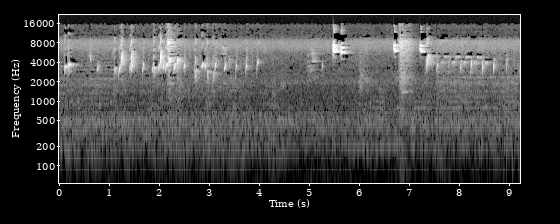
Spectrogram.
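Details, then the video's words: A two-year-old European goldfinch coming into breeding condition gives a lively, rambling song of quick high twitters, chirps and buzzy notes, with a few louder bursts in the second half, over faint low hum. "jilguero empezando a encelarse"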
